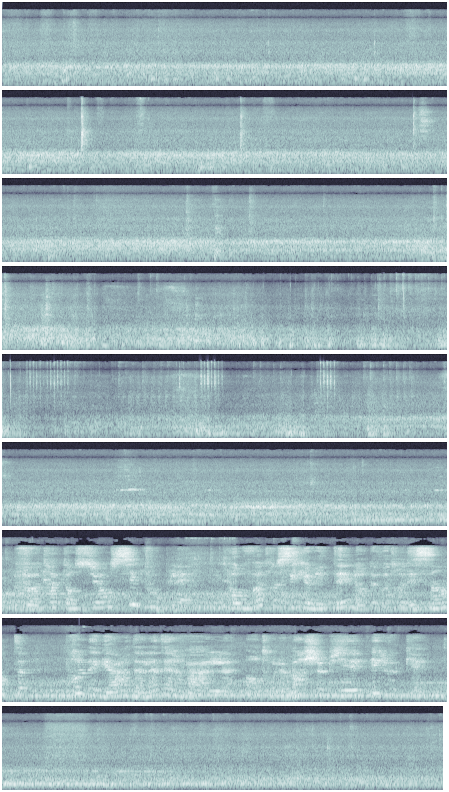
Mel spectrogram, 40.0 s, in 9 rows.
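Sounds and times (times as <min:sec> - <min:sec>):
train wheels rumbling on track: 0:00.0 - 0:40.0.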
